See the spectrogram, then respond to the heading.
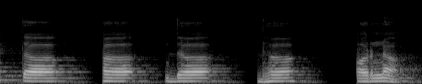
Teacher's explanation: दंत्य जिसका उच्चारण दांत के सहारे से जिसका उच्चारण हो रहा है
